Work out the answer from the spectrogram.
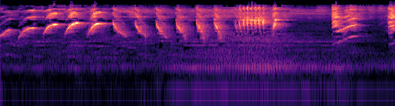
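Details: Long-tailed shrike (cendet) singing learned material imitating other birds, including canary and sparrow: a fast series of high rising chirps repeated about three per second, then a buzzy rattling burst and sharp downslurred notes.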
